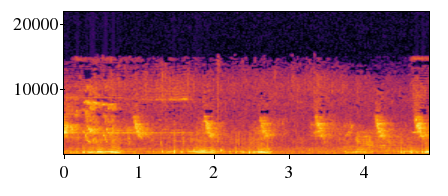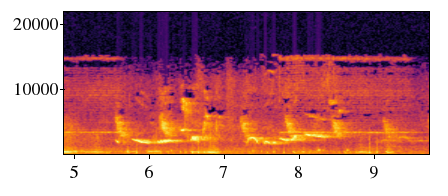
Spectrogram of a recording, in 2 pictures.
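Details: Wild pigeons with a pet pigeon among them coo in a steady, low, bubbling rhythm, repeated many times, while high twittering chirps from other birds sound in the background.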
